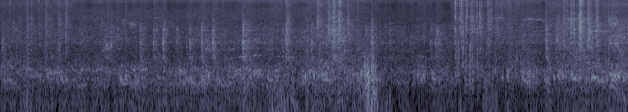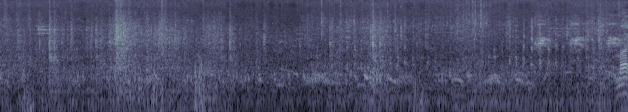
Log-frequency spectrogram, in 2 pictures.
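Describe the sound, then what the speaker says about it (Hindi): Royal Teddy pigeons, ringed birds kept by a fancier, coo softly amid steady wind buffeting the microphone and someone talking over them. "सारे ये ओरिजिनल कबूतर है, देखो रॉयल टेडी है"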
